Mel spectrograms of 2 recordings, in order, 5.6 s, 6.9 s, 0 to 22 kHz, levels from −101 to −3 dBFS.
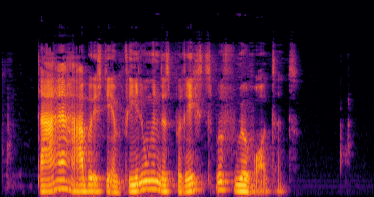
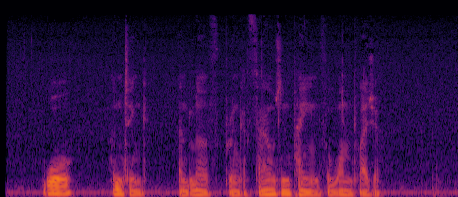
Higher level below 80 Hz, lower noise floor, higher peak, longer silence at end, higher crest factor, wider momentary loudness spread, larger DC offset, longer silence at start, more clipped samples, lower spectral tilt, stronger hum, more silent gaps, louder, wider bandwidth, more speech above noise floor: second, -60 dBFS vs -48 dBFS; first, -81 dBFS vs -62 dBFS; first, -2 dBFS vs -22 dBFS; first, 1.2 s vs 0 s; about the same, 20 dB vs 20 dB; second, 12 LU vs 24 LU; neither; first, 0.6 s vs 0.1 s; neither; second, -5.5 dB/octave vs -7.5 dB/octave; neither; neither; first, -19 LUFS vs -42 LUFS; second, 9 kHz vs 16 kHz; first, 62 dB vs 22 dB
